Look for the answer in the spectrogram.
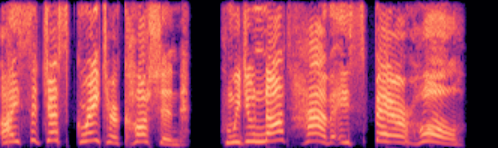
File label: Female; Warframe; Railjack; Cephalon Suda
